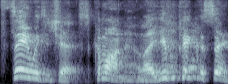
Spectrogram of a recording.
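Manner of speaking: high, emphatic, punchy hype-man delivery. Retell telling your dad that he picked the single, in a full Kevin Hart impression. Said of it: "I went full Kevin Hart".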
